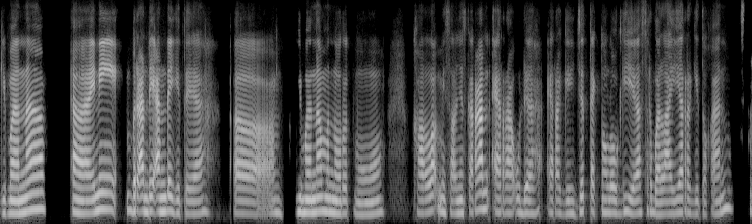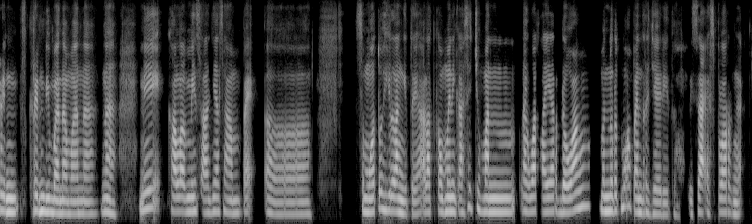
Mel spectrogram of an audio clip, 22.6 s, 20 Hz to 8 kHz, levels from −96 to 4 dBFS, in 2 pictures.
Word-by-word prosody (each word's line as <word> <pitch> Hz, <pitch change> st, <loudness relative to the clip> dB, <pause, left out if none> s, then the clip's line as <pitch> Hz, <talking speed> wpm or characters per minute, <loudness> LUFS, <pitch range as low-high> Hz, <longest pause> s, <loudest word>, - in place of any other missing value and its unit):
gimana, 170 Hz, +2 st, +5 dB, 0.7 s
eee, 170 Hz, -1 st, +7 dB
ini 210 Hz, +3 st, +6 dB, 0.4 s
berandai-andai 195 Hz, 0 st, +6 dB
gitu 170 Hz, 0 st, -7 dB
ya, 165 Hz, -, 0 dB, 0.5 s
mmm, 165 Hz, +1 st, 0 dB, 0.2 s
gimana 175 Hz, 0 st, +4 dB
menurutmu, 170 Hz, -3 st, -1 dB, 0.8 s
kalo 175 Hz, +2 st, 0 dB, 0.2 s
misalnya 175 Hz, -1 st, -2 dB
sekarang 180 Hz, +4 st, +1 dB
kan 225 Hz, -, +2 dB
era 175 Hz, -1 st, 0 dB, 0.2 s
udah 170 Hz, -1 st, -2 dB, 0.2 s
era 175 Hz, -1 st, -3 dB
gadget 165 Hz, +4 st, -5 dB
teknologi 175 Hz, -1 st, -3 dB
ya, 170 Hz, -, +1 dB
serba 180 Hz, -5 st, -2 dB
layar 170 Hz, +3 st, 0 dB
gitu 165 Hz, -1 st, -10 dB
kan, 165 Hz, -, -2 dB, 0.3 s
screen 205 Hz, -3 st, +1 dB, 0.2 s
screen 195 Hz, 0 st, 0 dB
di -, -, +4 dB
mana-mana. 165 Hz, -1 st, +1 dB, 0.3 s
Nah, 175 Hz, -3 st, 0 dB, 0.3 s
ini 220 Hz, -, -1 dB, 0.3 s
kalo 190 Hz, -2 st, +2 dB, 0.2 s
misalnya 190 Hz, -1 st, -2 dB
sampe, 170 Hz, -1 st, -4 dB, 0.3 s
eee, 155 Hz, -2 st, -5 dB, 0.8 s
semua 185 Hz, -1 st, +1 dB
tuh 225 Hz, -, -2 dB
hilang 190 Hz, -2 st, +2 dB
gitu 165 Hz, -, -13 dB
ya, 170 Hz, -, -5 dB
alat 185 Hz, 0 st, -1 dB
komunikasi 185 Hz, +1 st, 0 dB
cuma 190 Hz, -4 st, +1 dB, 0.5 s
lewat 195 Hz, 0 st, 0 dB
layar 190 Hz, +1 st, -1 dB
doang, 195 Hz, +6 st, +3 dB, 0.3 s
menurutmu 195 Hz, +5 st, 0 dB
apa 265 Hz, -, -5 dB
yang 175 Hz, -, -2 dB
terjadi 160 Hz, -2 st, -5 dB, 0.2 s
tuh? -, -, -18 dB, 0.2 s
Bisa 165 Hz, +3 st, -5 dB
explore 180 Hz, +1 st, -2 dB
nggak? 155 Hz, -, -7 dB
180 Hz, 140 wpm, -23 LUFS, 165-190 Hz, 0.8 s, eee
